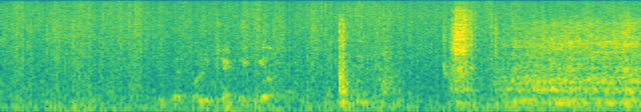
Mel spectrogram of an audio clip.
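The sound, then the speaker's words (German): A small car with a little animal family sitting in it drives around in circles, its motor humming steadily, with a couple of sharp clicks and rattles along the way and the engine note swelling slightly near the end. “Die dürfen ruhig noch mal im Kreis fahren. Die finden einfach den Ausweg nicht.”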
